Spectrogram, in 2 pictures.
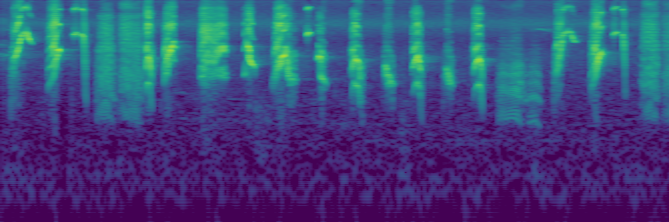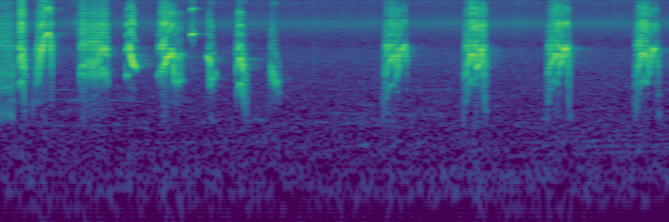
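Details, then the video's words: Energetic long-tailed shrike 'toet toet' variation, played as a lure so other shrikes start singing: a fast run of varied chips and whistles for about seven seconds, then a few spaced harsh notes. "pancingan cendet gacor toet toet variasi"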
